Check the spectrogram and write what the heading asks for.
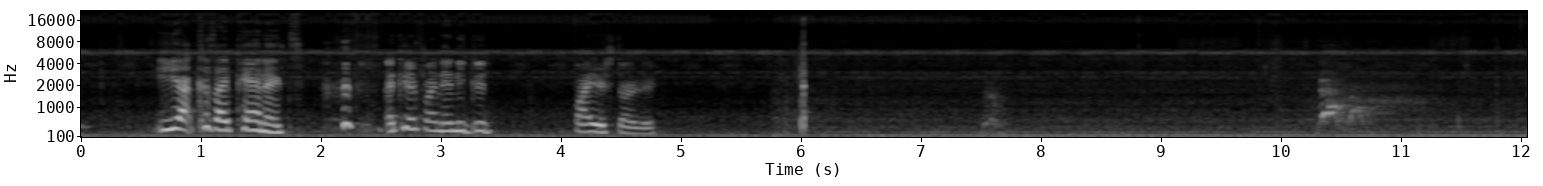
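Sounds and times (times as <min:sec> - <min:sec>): steady low hum: 0:00.0 - 0:12.0
dog barking: 0:07.5 - 0:07.8, 0:10.3 - 0:11.2.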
